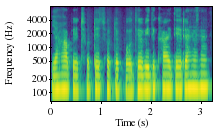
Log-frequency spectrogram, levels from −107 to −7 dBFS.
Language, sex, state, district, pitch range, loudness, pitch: Hindi, male, Jharkhand, Ranchi, 120-130 Hz, -16 LUFS, 125 Hz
